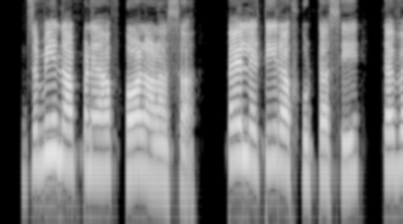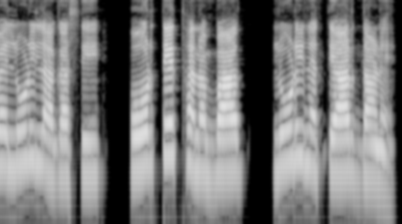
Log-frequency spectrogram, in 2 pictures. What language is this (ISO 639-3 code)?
kfx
